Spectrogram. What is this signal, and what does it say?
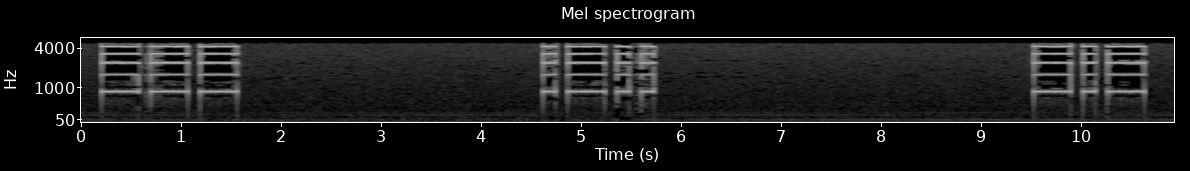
Morse code, heard as a keyed tone, about 10 wpm, 850 Hz. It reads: O L K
